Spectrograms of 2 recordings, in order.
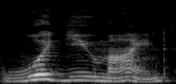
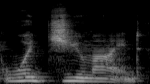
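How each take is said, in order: First: The d and y sounds stay separate. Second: The d and y blend into j.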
